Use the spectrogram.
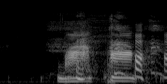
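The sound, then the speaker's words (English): A voice imitates a goose honking, making a couple of quick, nasal honks in close succession. The sound is short and fairly faint. “Honk, honk. And you can show them your Grey Goose.”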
